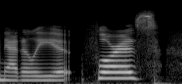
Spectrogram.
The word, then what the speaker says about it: Natalie Flores: Today, we are joined by Natalie Flores.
